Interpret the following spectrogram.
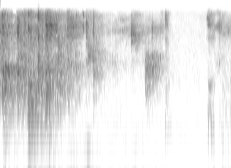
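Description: A few people clapping, fading out within the first second; then near silence with a couple of faint short taps, the audio cutting out entirely just before the end.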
